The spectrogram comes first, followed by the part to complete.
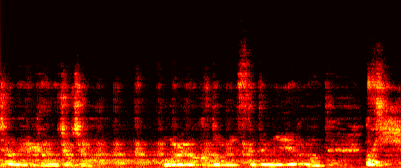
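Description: Anime dialogue playing from the episode, a fairly high-pitched voice talking over background music.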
